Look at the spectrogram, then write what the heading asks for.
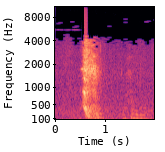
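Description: A single sneeze from a man during a religious lesson: one short, forceful burst that trails off quickly against a quiet background.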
